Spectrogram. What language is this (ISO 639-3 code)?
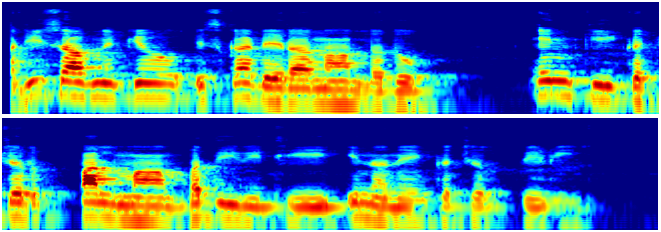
gju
